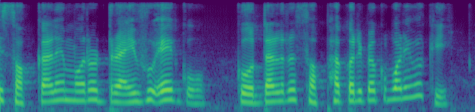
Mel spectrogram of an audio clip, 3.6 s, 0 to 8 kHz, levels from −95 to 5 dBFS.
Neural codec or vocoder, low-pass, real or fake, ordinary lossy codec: codec, 16 kHz, 2 kbps, X-Codec, HuBERT features, trained on LibriSpeech; 7.2 kHz; fake; none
